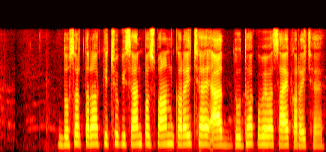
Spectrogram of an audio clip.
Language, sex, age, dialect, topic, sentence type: Maithili, male, 25-30, Eastern / Thethi, agriculture, statement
